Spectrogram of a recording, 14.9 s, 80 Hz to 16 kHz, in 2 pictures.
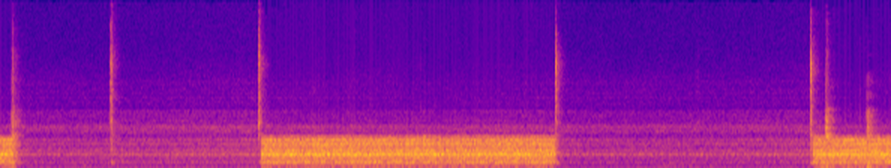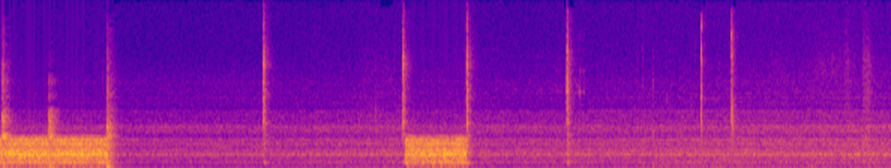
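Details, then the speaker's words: Icom IC-745 HF transceiver receiver dead on some bands: stepping through bands, hiss comes up on some and drops to near silence on others; the PLL is not locking on the dead bands. "what this is telling me just by listening to the receiver and running through the bands that you can see some bands are working"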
